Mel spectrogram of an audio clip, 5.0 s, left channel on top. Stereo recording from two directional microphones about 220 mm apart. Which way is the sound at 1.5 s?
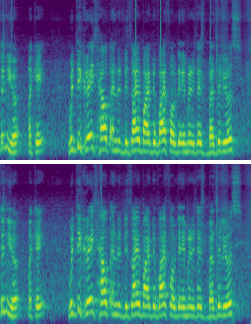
25° left (ahead or behind).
